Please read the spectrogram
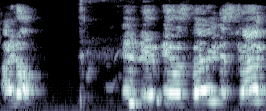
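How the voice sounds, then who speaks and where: Someone with a Canadian accent talks at a very fast pace. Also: man. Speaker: podcast co-host. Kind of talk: casual banter.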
